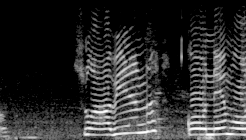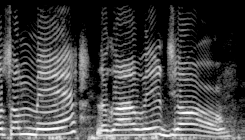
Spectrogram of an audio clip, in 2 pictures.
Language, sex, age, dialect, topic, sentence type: Bhojpuri, male, 31-35, Northern, agriculture, question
